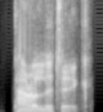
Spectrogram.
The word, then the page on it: paralytic: British English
